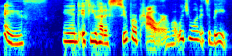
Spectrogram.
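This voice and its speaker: A woman's voice: a little high, a little fast, darkish tone, breathy edge. A woman interviewer asking prepared questions and giving brief, casual, affirming reactions.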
